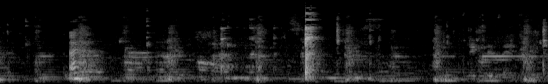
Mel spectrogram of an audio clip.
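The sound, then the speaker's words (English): A fork clinks against mussel shells while scooping out the meat at a seafood restaurant. A couple of sharper metallic clicks stand out over soft, intermittent background voices. “You just take a fork and scoop it out.”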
